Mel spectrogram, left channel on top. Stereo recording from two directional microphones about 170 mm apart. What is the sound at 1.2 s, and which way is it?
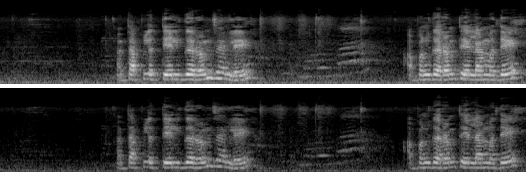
Speech, 35° right (ahead or behind).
